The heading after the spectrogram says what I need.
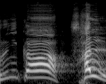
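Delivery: put-on loud Gyeongsang accent. Retelling a father-in-law who cannot pronounce the word: imitating father-in-law's Gyeongsang accent. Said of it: "하루 종일 얘기해도 쌀이 안 돼".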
